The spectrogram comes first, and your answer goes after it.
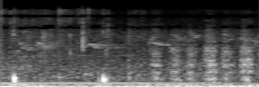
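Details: Pet dog named Bo panting during an outing with his owner: quick, breathy bursts of noise repeated in a steady rhythm, over a constant low electrical hum.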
